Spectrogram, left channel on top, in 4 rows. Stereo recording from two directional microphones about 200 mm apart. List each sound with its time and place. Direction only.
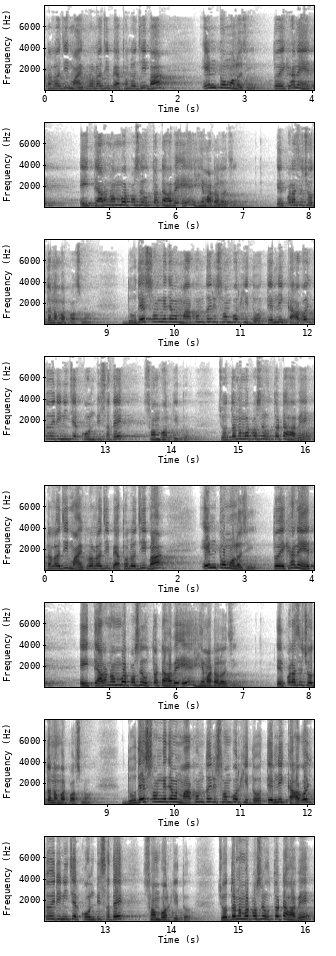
0.0 s a man's voice: 40° right (ahead or behind)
